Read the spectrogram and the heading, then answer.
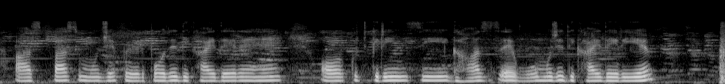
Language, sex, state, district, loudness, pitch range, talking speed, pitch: Hindi, female, Bihar, Madhepura, -17 LUFS, 170-185 Hz, 165 wpm, 175 Hz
